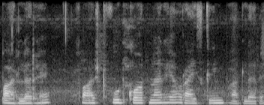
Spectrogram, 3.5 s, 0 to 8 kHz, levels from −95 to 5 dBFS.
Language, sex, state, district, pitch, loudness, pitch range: Hindi, female, Rajasthan, Bikaner, 185 Hz, -20 LUFS, 165-200 Hz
